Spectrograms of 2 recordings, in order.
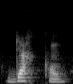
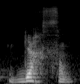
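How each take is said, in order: First: The middle consonant sounds like a K. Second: The middle consonant sounds like an S. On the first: "Sans la cédille, le mot sonnerait comme garcon" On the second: "force le C à se prononcer comme un S"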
